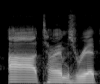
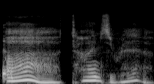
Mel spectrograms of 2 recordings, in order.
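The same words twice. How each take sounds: First: It is said in a plain, ordinary voice. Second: It is said in a put-on, sultry voice.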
